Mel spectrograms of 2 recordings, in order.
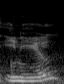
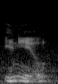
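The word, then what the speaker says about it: Uí Néill: So there's Iníl, which is spelled U-I with a little over the I, space, N-E with a little over it, I-L-L. That's Iníl. Mm-hmm.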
